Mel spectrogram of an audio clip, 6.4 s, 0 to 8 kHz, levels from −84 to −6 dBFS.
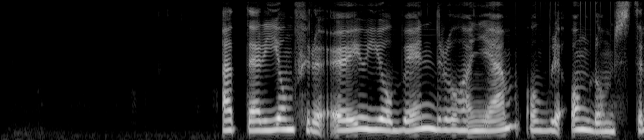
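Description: From 5.15 s on, the resampler restarted on every block: each 50 ms chunk converted alone, so the edges tick as a 20 Hz buzz.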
